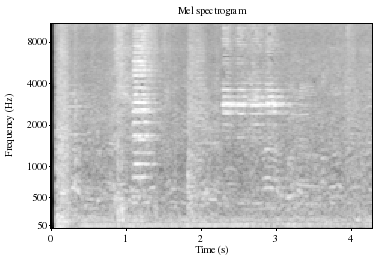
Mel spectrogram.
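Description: Street traffic with vehicle horns: a short horn toot about a second in and a second, higher horn around two and a half seconds in, over a steady low traffic rumble and voices.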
